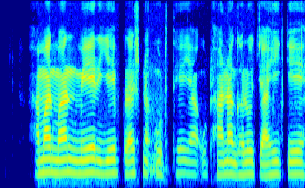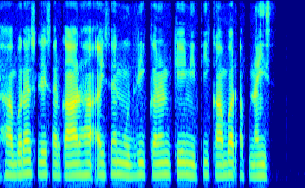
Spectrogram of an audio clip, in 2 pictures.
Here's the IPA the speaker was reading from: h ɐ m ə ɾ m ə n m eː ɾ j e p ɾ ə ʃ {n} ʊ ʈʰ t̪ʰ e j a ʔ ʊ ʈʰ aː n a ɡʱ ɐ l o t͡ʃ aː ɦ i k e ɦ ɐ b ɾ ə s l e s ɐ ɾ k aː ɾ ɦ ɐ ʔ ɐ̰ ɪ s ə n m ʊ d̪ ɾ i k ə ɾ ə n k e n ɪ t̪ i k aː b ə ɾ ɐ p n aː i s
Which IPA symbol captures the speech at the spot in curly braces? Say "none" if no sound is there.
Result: n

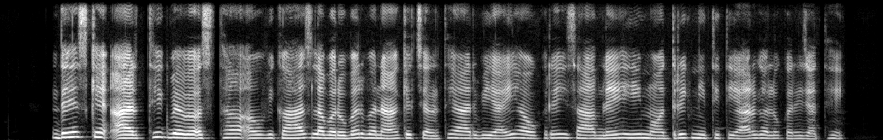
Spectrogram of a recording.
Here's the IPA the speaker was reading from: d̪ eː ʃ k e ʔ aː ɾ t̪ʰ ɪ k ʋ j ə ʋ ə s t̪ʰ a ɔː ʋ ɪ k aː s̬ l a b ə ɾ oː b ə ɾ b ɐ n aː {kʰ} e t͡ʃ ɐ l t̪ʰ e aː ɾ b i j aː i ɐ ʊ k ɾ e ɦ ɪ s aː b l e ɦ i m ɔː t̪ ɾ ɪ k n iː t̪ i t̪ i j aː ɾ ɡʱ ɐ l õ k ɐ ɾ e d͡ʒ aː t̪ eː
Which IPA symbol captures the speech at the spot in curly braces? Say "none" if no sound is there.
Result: k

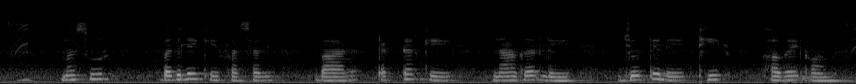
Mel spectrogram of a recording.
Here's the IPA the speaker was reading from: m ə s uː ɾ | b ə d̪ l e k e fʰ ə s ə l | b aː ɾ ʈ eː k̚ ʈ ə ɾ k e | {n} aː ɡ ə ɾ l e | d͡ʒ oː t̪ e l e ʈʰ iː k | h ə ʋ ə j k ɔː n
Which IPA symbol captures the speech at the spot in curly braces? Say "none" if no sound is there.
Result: n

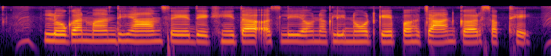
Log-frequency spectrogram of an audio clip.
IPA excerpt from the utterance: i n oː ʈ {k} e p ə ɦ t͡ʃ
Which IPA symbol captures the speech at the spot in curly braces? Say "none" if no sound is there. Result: k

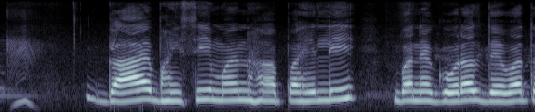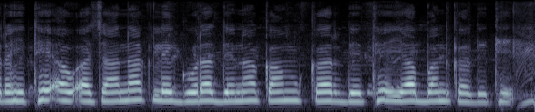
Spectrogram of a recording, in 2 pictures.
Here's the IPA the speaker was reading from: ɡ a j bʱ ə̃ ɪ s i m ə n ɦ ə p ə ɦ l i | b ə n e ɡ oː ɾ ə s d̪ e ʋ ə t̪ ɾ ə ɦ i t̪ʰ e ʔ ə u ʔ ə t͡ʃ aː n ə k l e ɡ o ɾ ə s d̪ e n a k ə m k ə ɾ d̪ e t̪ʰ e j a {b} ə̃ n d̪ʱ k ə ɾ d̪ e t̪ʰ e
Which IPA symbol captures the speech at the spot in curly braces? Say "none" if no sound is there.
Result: b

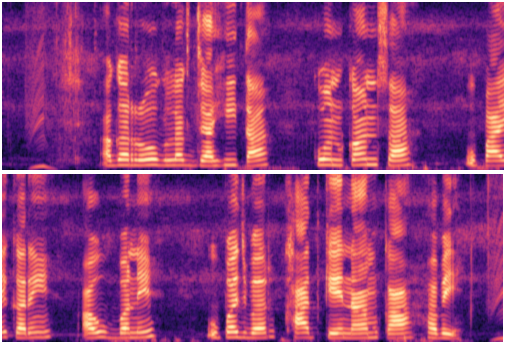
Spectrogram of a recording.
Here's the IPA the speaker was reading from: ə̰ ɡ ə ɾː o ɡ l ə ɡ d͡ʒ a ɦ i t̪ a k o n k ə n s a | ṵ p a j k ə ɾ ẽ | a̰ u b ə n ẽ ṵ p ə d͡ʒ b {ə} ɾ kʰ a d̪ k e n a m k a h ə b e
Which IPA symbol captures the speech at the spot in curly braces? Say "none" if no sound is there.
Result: ə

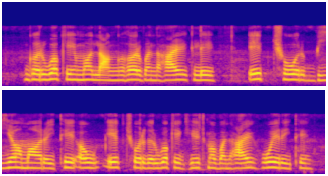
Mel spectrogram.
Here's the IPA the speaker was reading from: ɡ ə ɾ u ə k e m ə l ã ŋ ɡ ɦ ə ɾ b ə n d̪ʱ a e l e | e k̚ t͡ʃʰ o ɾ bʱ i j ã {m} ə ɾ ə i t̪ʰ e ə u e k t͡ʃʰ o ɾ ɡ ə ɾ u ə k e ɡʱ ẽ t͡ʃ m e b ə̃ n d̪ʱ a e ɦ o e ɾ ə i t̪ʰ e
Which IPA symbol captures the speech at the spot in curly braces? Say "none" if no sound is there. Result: m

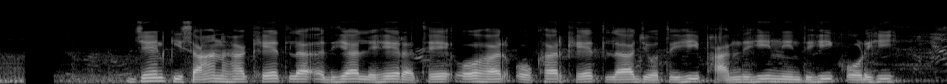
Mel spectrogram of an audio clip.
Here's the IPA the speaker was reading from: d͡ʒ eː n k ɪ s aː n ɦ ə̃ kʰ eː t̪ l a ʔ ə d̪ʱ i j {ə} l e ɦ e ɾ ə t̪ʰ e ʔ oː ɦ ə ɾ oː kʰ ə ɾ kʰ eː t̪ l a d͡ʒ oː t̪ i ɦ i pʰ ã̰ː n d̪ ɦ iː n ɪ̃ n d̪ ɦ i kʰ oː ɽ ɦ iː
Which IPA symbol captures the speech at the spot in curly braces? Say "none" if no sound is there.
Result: a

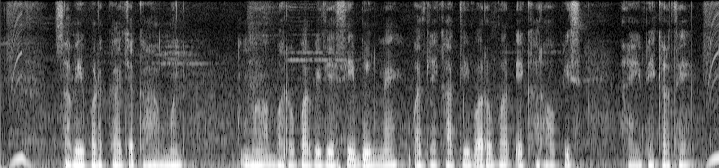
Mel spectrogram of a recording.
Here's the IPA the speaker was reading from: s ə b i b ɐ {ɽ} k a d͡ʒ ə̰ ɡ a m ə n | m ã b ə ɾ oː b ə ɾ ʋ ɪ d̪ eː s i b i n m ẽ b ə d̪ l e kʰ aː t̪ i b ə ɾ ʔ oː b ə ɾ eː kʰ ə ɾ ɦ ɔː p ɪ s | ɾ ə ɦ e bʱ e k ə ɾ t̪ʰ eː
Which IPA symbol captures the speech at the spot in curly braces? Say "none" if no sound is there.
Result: ɽ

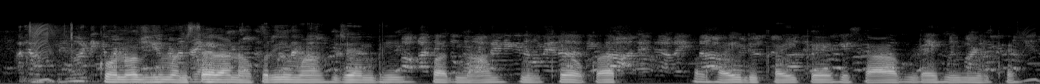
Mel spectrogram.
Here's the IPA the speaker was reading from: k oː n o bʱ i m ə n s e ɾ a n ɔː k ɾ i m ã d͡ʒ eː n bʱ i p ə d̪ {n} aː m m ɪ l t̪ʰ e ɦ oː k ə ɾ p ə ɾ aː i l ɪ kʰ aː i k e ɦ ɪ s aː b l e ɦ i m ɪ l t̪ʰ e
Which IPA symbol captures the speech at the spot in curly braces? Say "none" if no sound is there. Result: n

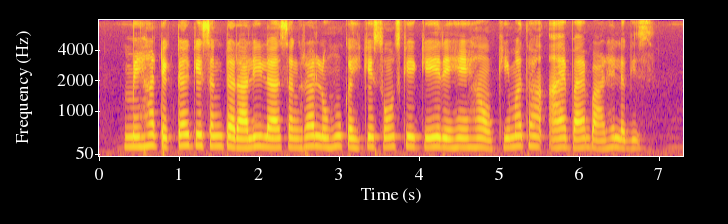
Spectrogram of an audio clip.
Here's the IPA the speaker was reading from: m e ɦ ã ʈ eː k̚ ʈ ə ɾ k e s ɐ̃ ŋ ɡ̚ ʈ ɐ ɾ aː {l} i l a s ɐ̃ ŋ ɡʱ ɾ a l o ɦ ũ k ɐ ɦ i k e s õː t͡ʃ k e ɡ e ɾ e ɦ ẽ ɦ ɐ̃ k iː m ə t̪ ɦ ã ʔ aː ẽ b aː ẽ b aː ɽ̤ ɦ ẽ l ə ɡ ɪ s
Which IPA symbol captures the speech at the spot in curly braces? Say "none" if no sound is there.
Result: l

